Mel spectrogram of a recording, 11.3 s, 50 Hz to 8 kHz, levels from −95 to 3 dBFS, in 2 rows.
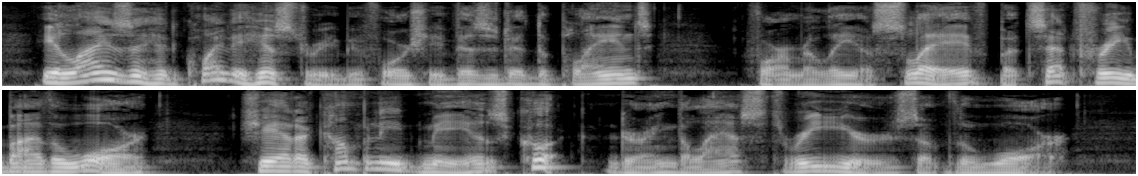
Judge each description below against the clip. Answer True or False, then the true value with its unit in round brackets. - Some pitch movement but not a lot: False (7.9 semitones)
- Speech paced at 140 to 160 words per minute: False (175 wpm)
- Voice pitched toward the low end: True (105 Hz)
